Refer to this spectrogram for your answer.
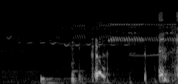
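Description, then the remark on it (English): Crickets chirp in a steady high trill, with several louder, throaty croaking bursts over it, like a short night-time nature effect with no voices. “Crickets.”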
